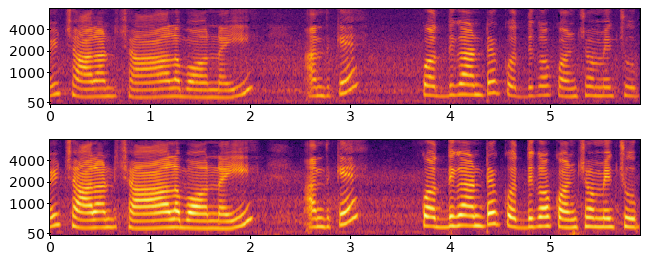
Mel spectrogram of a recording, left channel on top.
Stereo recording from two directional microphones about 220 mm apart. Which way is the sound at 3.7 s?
30° right (ahead or behind).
